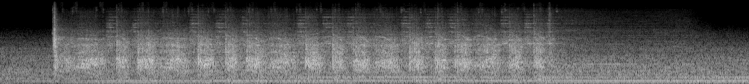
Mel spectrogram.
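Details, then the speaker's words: Drift car with rebuilt engine, cranking on a jump to build oil pressure: starter turns briskly at about four even pulses a second, every compression stroke alike; healthy compression. "hey sounds like it's got compression now"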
